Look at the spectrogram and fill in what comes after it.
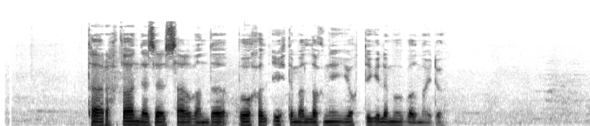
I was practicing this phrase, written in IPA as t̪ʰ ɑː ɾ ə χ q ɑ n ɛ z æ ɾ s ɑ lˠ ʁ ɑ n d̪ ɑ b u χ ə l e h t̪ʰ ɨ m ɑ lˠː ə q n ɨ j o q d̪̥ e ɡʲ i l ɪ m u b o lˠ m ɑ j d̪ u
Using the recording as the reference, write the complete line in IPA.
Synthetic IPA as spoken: t̪ʰ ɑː ɾ ə χ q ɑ n ɛ z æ ɾ s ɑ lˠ ʁ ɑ n d̪ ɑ b u χ ə l e h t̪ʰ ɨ m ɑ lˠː ə q n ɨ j o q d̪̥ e ɡʲ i l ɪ m u b o lˠ m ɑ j d̪ u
